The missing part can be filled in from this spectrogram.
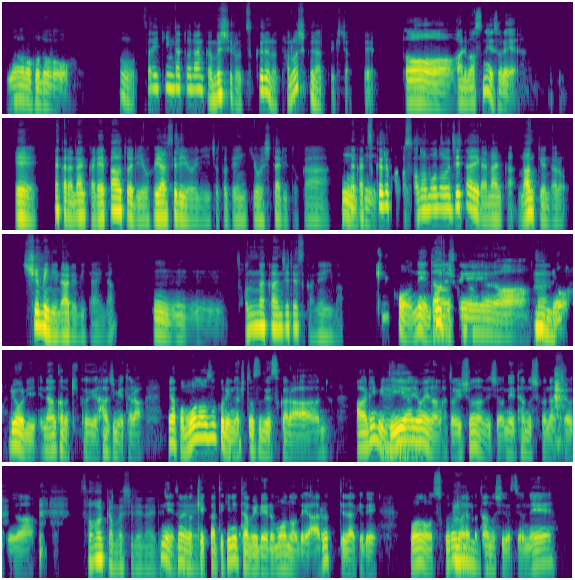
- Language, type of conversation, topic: Japanese, unstructured, 最近ハマっていることはありますか？
- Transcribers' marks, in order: in French: "レパートリー"; chuckle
